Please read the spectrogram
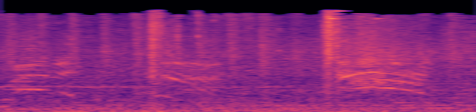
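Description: A fight inside a moving car, heard as a film sound mix: the vehicle's low running rumble under the scuffle's thumps and grunts, with a sharp hit about one and a half seconds in.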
